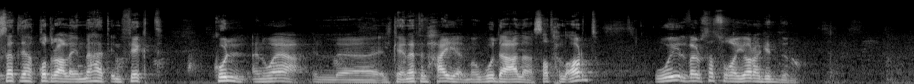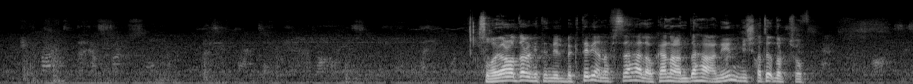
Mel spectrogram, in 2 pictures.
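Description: A man lectures nearby, speaking steadily in bursts with long pauses.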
